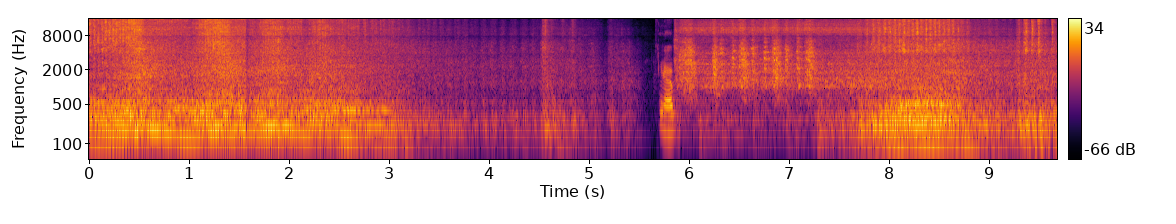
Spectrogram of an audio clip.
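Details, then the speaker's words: Cold motorcycle started with about 5 inches of snow on the ground: rough, uneven revving with a stumbling beat that briefly dies down; owner thinks it is running on one cylinder; suspected misfire, later running perfectly. "Sounds like it's only running on one cylinder. That one's firing."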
